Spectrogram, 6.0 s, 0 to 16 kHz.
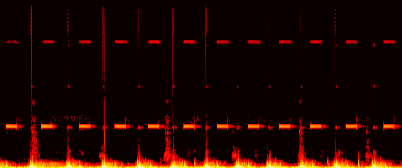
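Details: Adult's own real heartbeat, made to beat very fast on purpose, rapid and regular at about 110 a minute, while wired to a 3-lead ECG monitor with faint steady beeping: tachycardia.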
